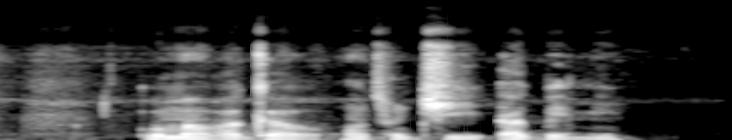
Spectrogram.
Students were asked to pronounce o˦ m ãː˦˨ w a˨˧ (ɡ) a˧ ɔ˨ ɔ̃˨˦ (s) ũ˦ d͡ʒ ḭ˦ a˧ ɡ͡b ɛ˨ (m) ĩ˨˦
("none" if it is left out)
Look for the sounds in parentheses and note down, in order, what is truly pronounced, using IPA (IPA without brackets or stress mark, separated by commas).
ɡ, t, m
